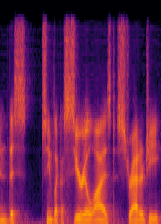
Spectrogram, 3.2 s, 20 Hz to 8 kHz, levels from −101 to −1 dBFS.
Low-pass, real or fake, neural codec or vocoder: 7.2 kHz; fake; codec, 16 kHz, about 1 kbps, DyCAST, with the encoder's durations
